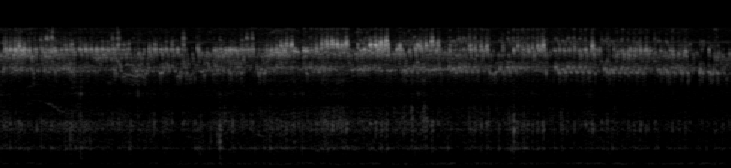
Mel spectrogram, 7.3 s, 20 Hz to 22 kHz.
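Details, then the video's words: Young Common Swifts out of the nest, very warm 30 °C day on 27 June 2011, parent coming to feed: a steady, high-pitched, shimmering buzz of overlapping rapid trills with slight pulses throughout. "Common Swift young out of the nest, warm, feeding"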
